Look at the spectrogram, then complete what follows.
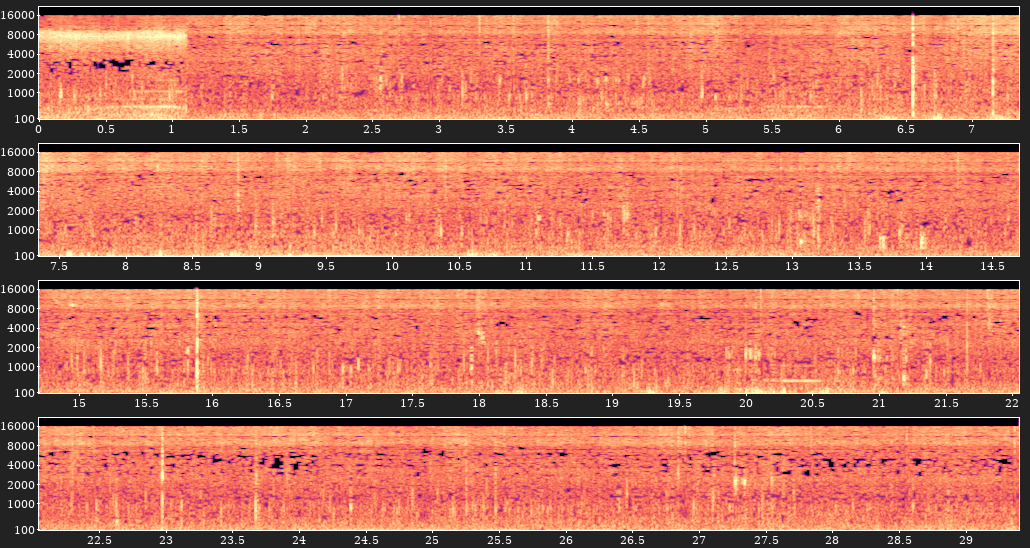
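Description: Onion, potato and egg soup simmering in a wide steel pan over a wood fire: a steady bubbling hiss with scattered small pops and clicks. A loud high hiss cuts off about a second in.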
